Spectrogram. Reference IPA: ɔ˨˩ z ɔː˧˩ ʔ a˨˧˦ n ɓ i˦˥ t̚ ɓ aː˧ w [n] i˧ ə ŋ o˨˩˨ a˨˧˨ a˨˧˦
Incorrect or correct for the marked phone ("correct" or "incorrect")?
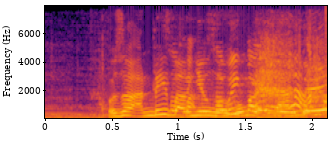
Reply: incorrect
